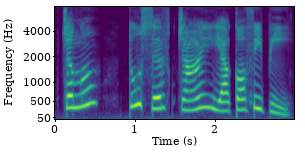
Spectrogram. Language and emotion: Sindhi, neutral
